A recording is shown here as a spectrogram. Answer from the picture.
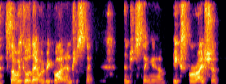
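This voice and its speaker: Speaking with a New Zealand accent, a man keeps a fairly low pitch. His intonation is monotone and flat. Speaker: community facilitator. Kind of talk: online group meeting. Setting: video call. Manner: halting.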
